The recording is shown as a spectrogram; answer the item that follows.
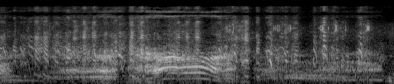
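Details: Spotted hyena under threat from wild dogs, giving loud, wavering, whining calls that rise and fall in pitch, with a harmonic-rich cry arching up and down near the middle, amid rough background noise.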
